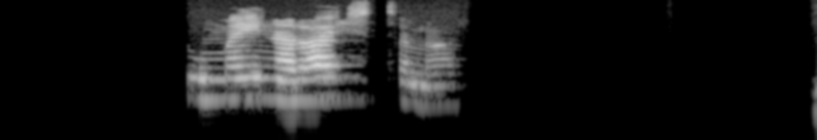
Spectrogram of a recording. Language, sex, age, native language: Icelandic, female, 9, Icelandic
